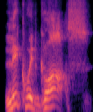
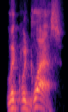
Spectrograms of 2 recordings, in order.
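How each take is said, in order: First: It is said in a put-on British accent. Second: It is said in a plain American accent. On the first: It sounds more refined and innovative. "a phony British accent" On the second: It sounds ordinary. "That's me and my gringo pronunciation"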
